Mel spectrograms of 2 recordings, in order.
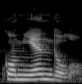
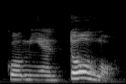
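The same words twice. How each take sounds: First: The stress is on the third-to-last syllable. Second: The stress is on the second-to-last syllable. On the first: The speaker calls it right. "we put accent over here" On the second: The speaker calls it wrong. "without accent mark would be comiéndolo"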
